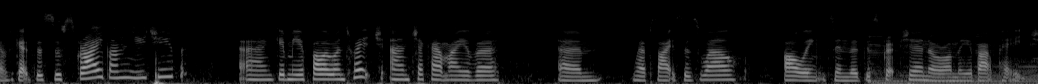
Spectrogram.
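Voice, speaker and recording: A woman speaks in a British accent at a moderate pace. Her pitch is fairly high, and her intonation is lively. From Britain. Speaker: gaming YouTuber and streamer. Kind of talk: casual let's play commentary. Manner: hesitant, with many fillers.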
